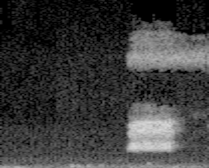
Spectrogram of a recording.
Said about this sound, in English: You need to kill that frog, man. It's too loud. We tried. They're taking over. He's tearing it up.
